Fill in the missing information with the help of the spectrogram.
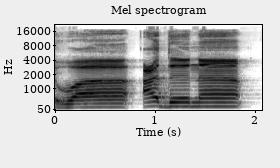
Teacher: وَإِذْ و، عین دال زبر عد، نون الف زبر نا، وَعَدْنَا، دال کے اوپر جسم ہے تو قلقلہ کریں گے، ملاتے وقت ڈبل آواز نکالیں گے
